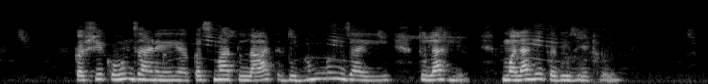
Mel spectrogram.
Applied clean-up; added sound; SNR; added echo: neural separator model SepFormer DNS4.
